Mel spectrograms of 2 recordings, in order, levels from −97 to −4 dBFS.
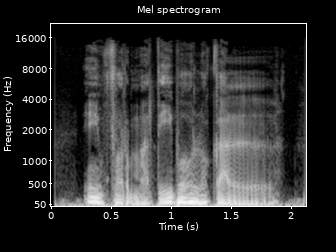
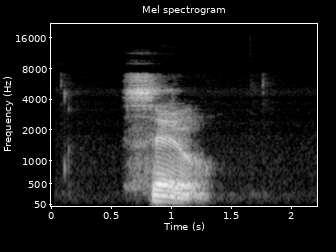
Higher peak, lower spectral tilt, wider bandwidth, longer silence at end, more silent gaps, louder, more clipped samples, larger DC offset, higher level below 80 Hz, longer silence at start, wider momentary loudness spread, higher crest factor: about the same, -2 dBFS vs -2 dBFS; first, -7.5 dB/octave vs -3.5 dB/octave; first, 14 kHz vs 7.6 kHz; second, 0 s vs 0.9 s; neither; about the same, -18 LUFS vs -17 LUFS; neither; neither; first, -22 dBFS vs -68 dBFS; second, 0 s vs 0.6 s; second, 9 LU vs 15 LU; second, 14 dB vs 20 dB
